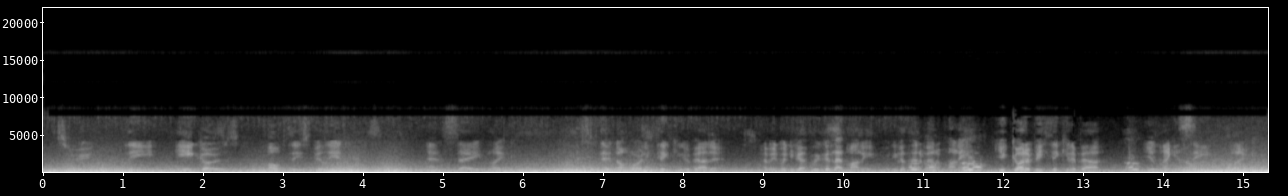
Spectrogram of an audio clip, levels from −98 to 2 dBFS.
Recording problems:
garbled, watery; badly; nothing above 7.5 kHz
animal sounds; very loud; throughout; as loud as the speech
wind noise on the microphone; heavy; 3 dB above the speech

